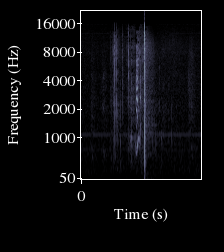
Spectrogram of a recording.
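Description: Clicks and rattling from hands on a video camera, ending in one sharp loud click, as the recording is stopped.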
